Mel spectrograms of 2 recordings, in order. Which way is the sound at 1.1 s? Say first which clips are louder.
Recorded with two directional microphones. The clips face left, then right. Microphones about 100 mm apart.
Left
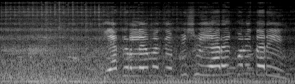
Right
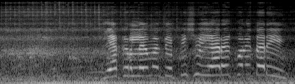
Left 2 dB; 15° left (ahead or behind).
